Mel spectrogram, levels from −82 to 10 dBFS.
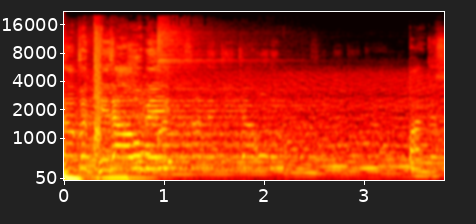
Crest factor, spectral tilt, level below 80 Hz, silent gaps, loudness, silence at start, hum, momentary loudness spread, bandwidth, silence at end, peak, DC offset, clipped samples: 14 dB; -3.5 dB/octave; -20 dBFS; none; -16 LUFS; 0 s; none; 14 LU; over 20 kHz; 0 s; 0 dBFS; under 0.1%; under 0.1%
